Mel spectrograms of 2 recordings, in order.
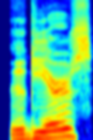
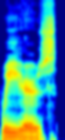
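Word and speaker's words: Uyghurs: RS in in English so it looks like ugar but it's pronounced weers and these these ethnic wegers like I said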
